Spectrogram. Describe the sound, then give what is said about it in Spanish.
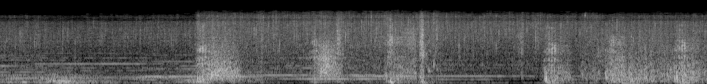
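Heavy rain pours down in a dense, steady roar, with several louder gusts of downpour and low rumbles of thunder mixed in, and no voices. “aparece en la entrada de la cueva empapado por la intensa lluvia que ha comenzado a caer.”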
